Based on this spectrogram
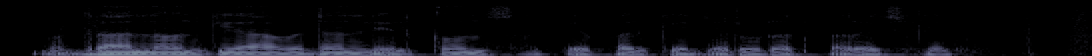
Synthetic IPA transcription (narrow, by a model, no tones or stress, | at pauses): mʊ̰d̪ɾaːloːnkeaːbed̪ənlḛːlkoːnsapeːpəɾked͡ʒə̰ɾuːɾət̪pə̰ɾɛt͡ʃʰe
